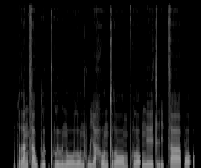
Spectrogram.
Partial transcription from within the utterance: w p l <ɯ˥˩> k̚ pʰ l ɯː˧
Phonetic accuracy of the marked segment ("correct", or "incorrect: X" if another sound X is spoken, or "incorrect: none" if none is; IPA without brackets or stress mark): incorrect: ɯ˨˩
